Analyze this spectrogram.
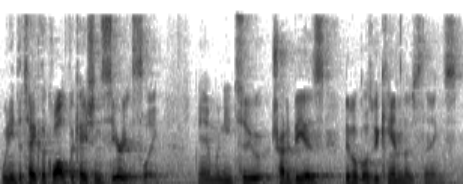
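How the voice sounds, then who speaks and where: A man's voice: medium pitch, fairly quick, creaky, mellow, a little hiss or hum. A man, a pastor getting over a cold, teaching through scripture step by step in an explanatory sermon. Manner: explanatory, step-by-step, rhetorical questions. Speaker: pastor preaching. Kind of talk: expository Bible-teaching sermon. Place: large reverberant room, preaching to congregation. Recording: echoey hall reverb, slightly dull sound.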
